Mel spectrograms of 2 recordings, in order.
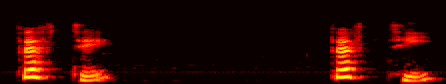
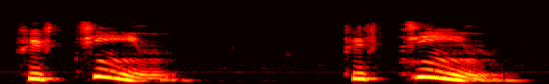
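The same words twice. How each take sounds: First: "fifty" with a clipped, short "ty"; short final syllable. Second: Put-on "fifteen" with a long, stressed "teen". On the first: Teacher contrasts fifty, short final syllable. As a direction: stress FIF, cut the "ty" off short. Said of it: "very short at the end". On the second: Teacher contrasts fifteen, stress on TEEN. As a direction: stretch and lean on TEEN in "fifteen". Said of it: "the stress is on the second syllable". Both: Shown as a demonstration.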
